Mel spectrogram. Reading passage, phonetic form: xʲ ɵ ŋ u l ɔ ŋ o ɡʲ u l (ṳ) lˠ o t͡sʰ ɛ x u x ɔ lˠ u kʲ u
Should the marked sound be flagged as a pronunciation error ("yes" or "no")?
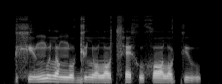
yes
